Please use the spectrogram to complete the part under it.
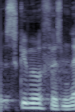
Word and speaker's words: skeuomorphism: but is it skeuomorphism? Is that how you say it? – Yes, skeuomorphic.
